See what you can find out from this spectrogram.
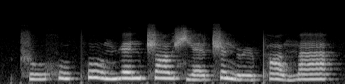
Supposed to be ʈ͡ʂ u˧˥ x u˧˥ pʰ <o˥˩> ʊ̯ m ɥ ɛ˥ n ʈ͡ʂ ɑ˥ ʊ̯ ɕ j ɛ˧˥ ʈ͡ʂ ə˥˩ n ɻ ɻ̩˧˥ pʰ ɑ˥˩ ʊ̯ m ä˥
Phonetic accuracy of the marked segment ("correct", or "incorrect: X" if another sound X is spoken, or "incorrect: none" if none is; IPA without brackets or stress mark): correct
